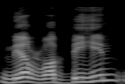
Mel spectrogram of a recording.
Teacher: هنا لا وجود للنون تماما لا صفه ولا نطقا حينما نقول من ربهم نحن ادغنا النون ادغاما كاملا وسياتنا الادغام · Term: الادغام الكامل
